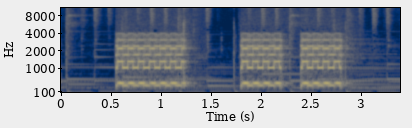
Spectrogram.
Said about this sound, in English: Some people like to change the ringtones.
